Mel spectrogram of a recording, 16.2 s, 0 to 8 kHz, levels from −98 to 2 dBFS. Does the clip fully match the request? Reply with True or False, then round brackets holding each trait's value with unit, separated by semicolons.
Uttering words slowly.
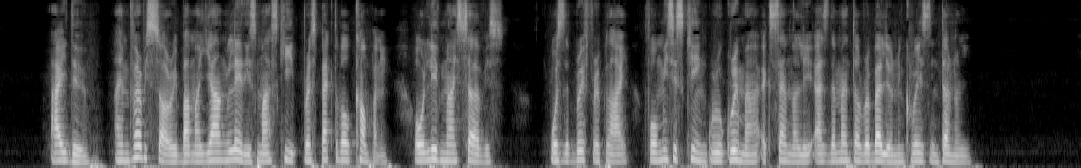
True (120 wpm)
